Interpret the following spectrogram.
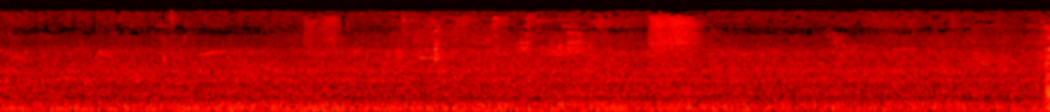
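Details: Dense low rumble of passing vehicles with a brief hiss like an air brake, and no animal voices.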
